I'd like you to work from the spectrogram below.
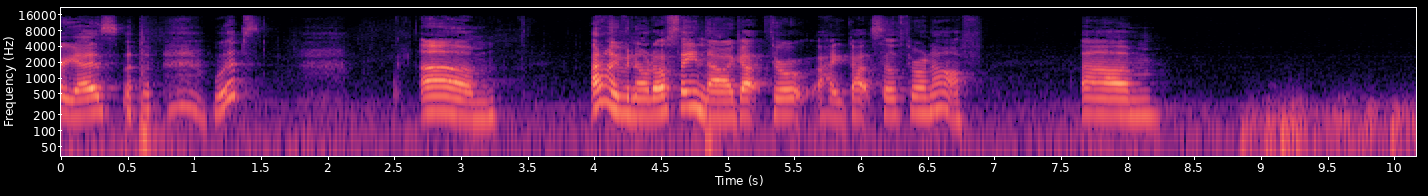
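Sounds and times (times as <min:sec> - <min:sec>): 
speech: 0:00.0 - 0:01.6, 0:02.7 - 0:03.4, 0:04.0 - 0:06.9, 0:07.6 - 0:08.3
low rumble of thunder during rain: 0:08.8 - 0:10.1.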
